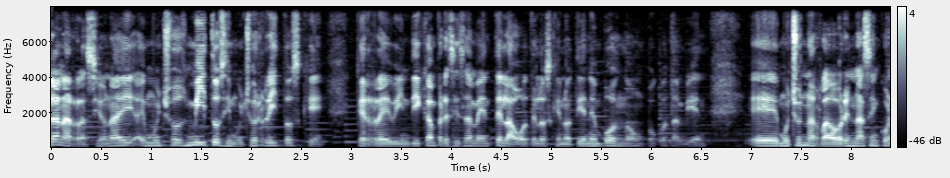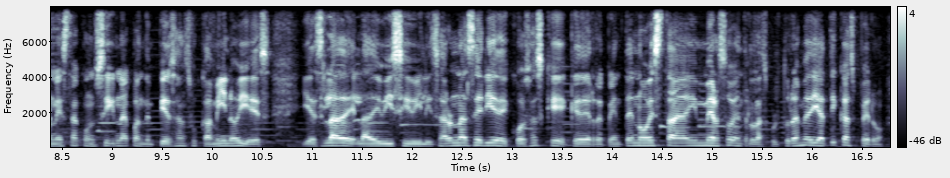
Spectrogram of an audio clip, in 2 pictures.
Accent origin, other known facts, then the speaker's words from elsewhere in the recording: Bucaramanga, Santander, Colombia; now in Argentina; soy de una ciudad que se llama Bucaramanga, que queda en Colombia, en la cordillera oriental colombiana. Una ciudad de 1 millón de habitantes y nada, pues me vine para Argentina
